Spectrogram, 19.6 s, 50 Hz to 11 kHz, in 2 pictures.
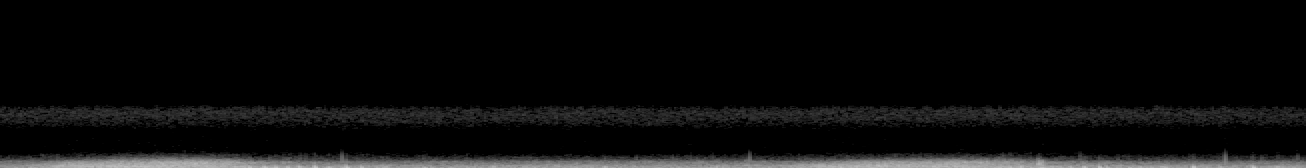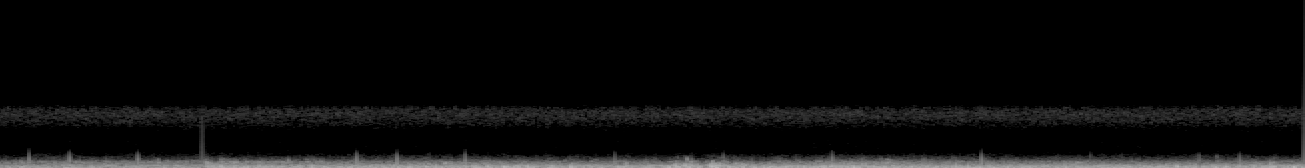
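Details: Lung auscultation at left L3 or right R3 in pleural effusion: two faint, muffled breaths, then only low rumble and taps; decreased breath sounds.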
